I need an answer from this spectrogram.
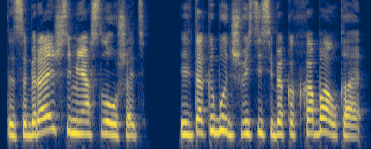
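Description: Woman doing a grumpy old male raven, senile, snorting, scolding, storybook, fairly high voice. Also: fast, fairly bright tone, close to an everyday voice. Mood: grumbling.

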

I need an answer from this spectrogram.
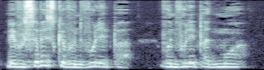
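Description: A man's voice: on the high side, fairly even intonation, fast talker, dark tone, slightly rough, pitched above the performer's own voice. A man reading an ardent young nobleman. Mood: bitter. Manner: ardent, bitter pleading. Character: wealthy young Russian nobleman, ardent and wounded. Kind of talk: audiobook character reading.

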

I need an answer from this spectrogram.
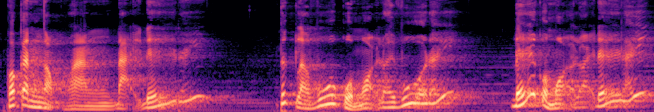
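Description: A self-important fake spirit medium, as a male storyteller puts him on, a middle-aged man who brags endlessly through a pinched, nasal voice. His voice climbs high and loud as he crows about his powers. The recording is roomy and reverberant, with faint music behind. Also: creaky, heavily acted. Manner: pompous, bragging, talks on and on.

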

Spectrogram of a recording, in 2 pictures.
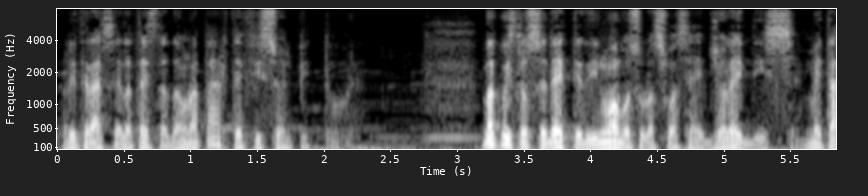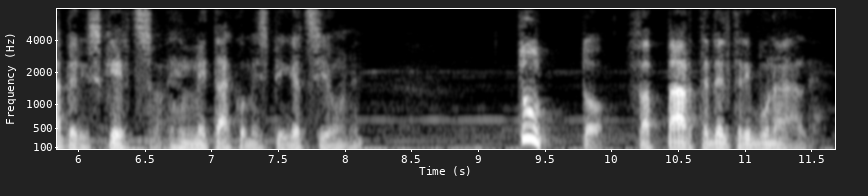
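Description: A man reading a literary audiobook aloud in a measured, expressive way. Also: rumbling low, faint music behind. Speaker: audiobook reader.

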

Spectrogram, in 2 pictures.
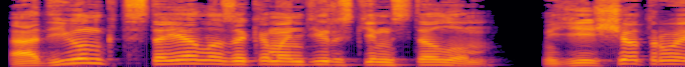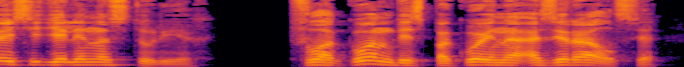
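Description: A man narrating an audiobook in an expressive storytelling style. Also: medium pitch, normal speed, no echo, clean studio sound. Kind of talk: scripted narration.

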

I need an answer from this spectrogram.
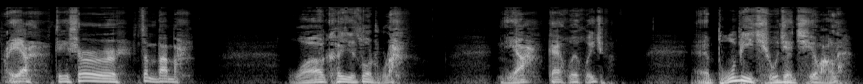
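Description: A man's voice: fairly low pitch, very animated, moderate pace, pauses often, a bit bright, husky, heavily acted. A man voicing a sly, smug male minister who coaxes and mocks. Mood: coaxing. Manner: coaxing and mocking.

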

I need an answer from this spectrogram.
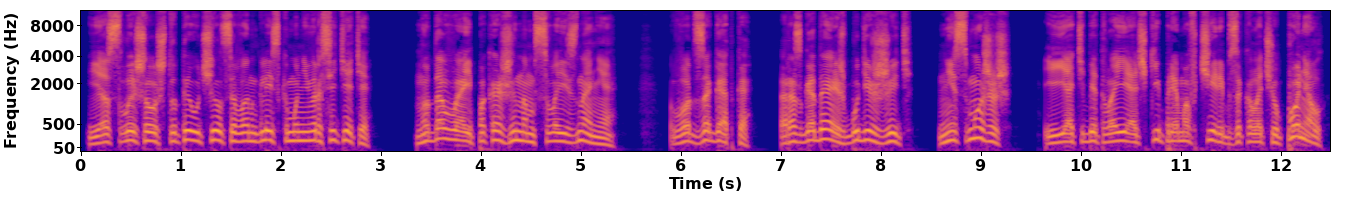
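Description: Man playing a bullying bald thug, coarse growling threats, raised pitch, dry close sound. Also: moderate pace, creaky, a bit bright, no echo. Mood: menacing.

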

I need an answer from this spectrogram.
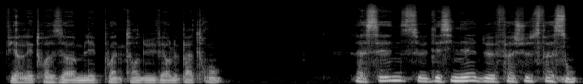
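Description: A man narrating a classic novel as an audiobook in a measured, even storytelling voice. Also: on the low side, husky. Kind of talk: scripted narration.

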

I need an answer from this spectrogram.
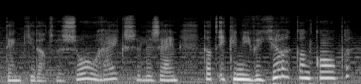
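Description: A woman's voice: fairly high pitch, lively intonation, normal speed, dark tone, soft background music, voice pushed up, lightly acted. A woman voicing a poor wife in a fairy tale, eager and exclaiming. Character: poor, practical wife who turns angry.

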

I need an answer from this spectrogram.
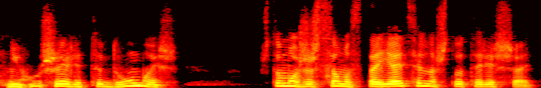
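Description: Audiobook villain: controlling husband, voiced by a woman, low, slow, quietly menacing, in a dull lo-fi recording. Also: fairly even intonation, natural voice. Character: menacing controlling husband, grown man, smug and cruel.

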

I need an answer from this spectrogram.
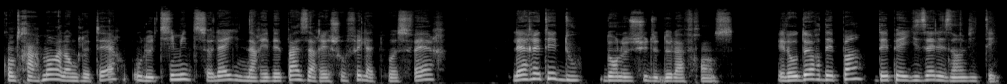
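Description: A woman narrating a story aloud, steady and clear, raising her voice for the dialogue. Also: mid-range voice, moderate pace. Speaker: reader of fan fiction. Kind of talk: audiobook narration.

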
